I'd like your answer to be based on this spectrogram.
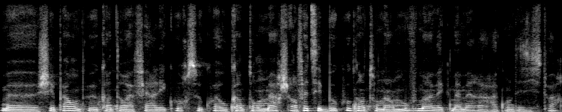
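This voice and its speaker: Fairly low in pitch, a woman talks at a fairly quick pace with a dark, mellow tone. Her intonation is monotone and flat. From Tunisia and Toulouse, France. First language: Arabic (speaking French). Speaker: storyteller. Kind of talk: casual chat.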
